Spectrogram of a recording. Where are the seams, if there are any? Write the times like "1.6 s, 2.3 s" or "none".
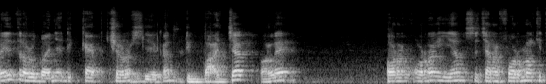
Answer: none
